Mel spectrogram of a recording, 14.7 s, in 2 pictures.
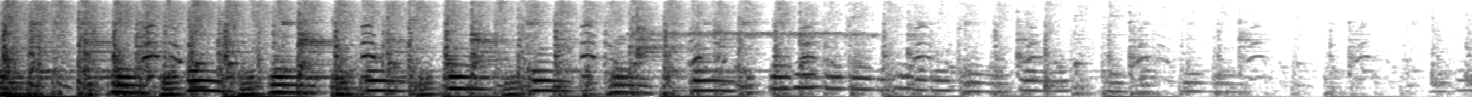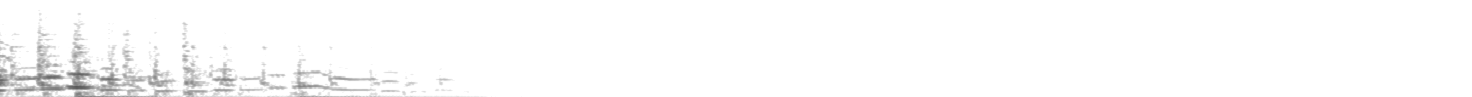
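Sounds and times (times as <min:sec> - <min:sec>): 
trombone: 0:00.0 - 0:06.2
batucada Brazilian rhythm on a drumset: 0:00.0 - 0:08.3.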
